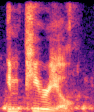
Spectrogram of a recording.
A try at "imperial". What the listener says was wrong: Okay, give me an R sound instead of imperial. Imperial.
